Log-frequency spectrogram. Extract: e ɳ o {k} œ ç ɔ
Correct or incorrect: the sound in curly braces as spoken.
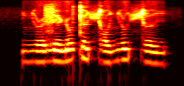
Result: incorrect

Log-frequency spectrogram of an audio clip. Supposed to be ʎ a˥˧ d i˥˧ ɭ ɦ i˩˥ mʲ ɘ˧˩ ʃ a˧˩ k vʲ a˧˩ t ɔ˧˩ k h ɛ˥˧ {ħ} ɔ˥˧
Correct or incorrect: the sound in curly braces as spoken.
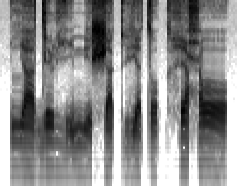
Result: correct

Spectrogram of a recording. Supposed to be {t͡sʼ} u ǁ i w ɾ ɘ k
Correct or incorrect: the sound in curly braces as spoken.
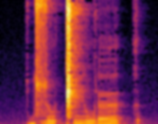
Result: incorrect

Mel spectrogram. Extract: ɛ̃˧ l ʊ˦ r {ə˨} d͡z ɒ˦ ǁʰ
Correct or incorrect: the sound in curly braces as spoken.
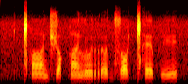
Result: incorrect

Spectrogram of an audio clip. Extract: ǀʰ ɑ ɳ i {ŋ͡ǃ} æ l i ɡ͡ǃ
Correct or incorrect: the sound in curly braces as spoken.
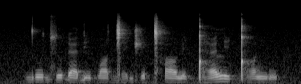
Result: incorrect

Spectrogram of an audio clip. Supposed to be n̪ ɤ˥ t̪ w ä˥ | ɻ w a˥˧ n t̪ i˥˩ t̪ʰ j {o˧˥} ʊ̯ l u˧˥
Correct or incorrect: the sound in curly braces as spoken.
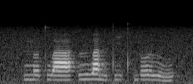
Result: incorrect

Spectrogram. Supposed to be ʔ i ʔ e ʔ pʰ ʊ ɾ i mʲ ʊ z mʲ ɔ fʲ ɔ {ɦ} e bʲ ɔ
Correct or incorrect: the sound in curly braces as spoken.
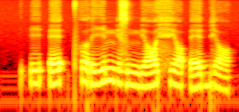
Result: incorrect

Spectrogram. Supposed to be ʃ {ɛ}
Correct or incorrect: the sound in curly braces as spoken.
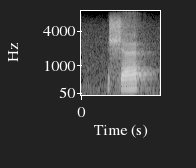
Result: incorrect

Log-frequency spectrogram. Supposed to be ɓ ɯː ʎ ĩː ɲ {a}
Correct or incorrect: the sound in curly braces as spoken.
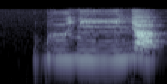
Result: correct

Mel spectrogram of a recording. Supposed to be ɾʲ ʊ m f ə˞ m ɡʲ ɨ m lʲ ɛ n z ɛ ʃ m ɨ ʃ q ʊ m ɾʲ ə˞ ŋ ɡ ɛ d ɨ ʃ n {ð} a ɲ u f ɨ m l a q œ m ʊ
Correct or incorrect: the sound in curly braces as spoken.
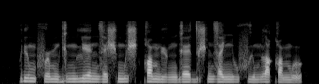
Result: incorrect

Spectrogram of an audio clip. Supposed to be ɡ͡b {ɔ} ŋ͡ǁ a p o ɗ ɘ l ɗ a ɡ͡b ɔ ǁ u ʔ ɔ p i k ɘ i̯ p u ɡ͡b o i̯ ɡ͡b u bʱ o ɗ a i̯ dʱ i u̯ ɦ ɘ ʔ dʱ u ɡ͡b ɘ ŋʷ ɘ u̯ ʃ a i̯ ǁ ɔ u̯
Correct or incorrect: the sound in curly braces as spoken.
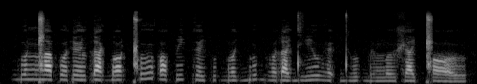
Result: incorrect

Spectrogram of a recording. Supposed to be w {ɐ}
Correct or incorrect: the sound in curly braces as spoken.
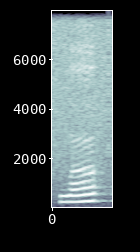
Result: correct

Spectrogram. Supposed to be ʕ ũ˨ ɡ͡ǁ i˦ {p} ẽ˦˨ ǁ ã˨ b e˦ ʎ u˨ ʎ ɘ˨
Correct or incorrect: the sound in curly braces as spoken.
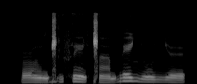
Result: incorrect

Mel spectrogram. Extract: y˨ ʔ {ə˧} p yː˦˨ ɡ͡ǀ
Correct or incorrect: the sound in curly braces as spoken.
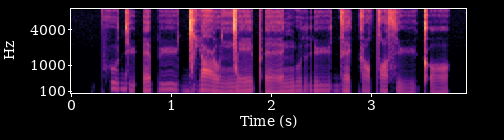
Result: incorrect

